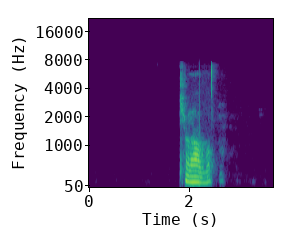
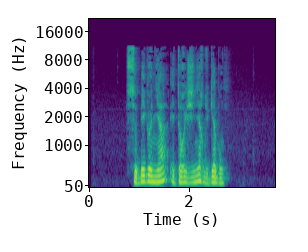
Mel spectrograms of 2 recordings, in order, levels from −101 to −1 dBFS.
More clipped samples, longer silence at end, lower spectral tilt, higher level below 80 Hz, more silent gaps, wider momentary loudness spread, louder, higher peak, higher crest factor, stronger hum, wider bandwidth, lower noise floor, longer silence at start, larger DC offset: neither; first, 1.25 s vs 1.05 s; about the same, -6.5 dB/octave vs -6.5 dB/octave; about the same, -60 dBFS vs -56 dBFS; neither; first, 17 LU vs 11 LU; second, -24 LUFS vs -19 LUFS; second, -8 dBFS vs -2 dBFS; about the same, 22 dB vs 18 dB; neither; second, 7.8 kHz vs 11.5 kHz; first, under -90 dBFS vs -74 dBFS; first, 1.8 s vs 0.75 s; neither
